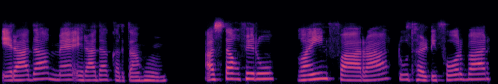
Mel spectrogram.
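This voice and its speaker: A woman's voice: fairly high pitch, slow, clear, resonant tone, no room sound. A young woman student reading aloud carefully and answering respectfully. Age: young adult. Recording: dull lo-fi.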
